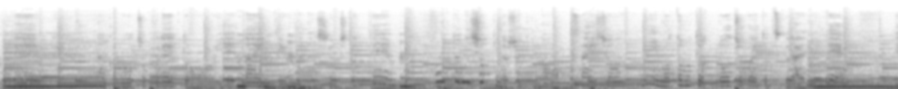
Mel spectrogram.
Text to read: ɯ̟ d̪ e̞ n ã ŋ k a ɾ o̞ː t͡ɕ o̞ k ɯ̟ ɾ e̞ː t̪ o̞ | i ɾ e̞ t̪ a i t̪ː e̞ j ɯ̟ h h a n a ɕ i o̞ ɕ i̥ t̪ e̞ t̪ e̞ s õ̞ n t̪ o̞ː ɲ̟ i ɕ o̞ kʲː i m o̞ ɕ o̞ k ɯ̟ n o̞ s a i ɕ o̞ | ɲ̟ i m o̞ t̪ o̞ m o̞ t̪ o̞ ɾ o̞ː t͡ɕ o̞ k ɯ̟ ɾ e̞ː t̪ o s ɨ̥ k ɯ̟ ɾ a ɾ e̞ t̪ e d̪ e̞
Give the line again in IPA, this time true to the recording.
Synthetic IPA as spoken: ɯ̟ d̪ e̞ n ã ŋ k a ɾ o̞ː t͡ɕ o̞ k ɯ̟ ɾ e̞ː t̪ o̞ | i ɾ e̞ t̪ a i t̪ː e̞ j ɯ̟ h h a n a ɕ i o̞ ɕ i̥ t̪ e̞ t̪ e̞ h õ̞ n t̪ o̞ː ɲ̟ i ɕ o̞ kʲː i n o̞ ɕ o̞ k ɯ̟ n o̞ s a i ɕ o̞ | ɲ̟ i m o̞ t̪ o̞ m o̞ t̪ o̞ ɾ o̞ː t͡ɕ o̞ k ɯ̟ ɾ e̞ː t̪ o t͡s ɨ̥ k ɯ̟ ɾ a ɾ e̞ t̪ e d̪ e̞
